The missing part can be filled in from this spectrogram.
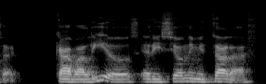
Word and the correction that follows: Cabildos: Cabildos. – Cabildos. – You added an extra syllable. – I want to say it's like pronouncing it like a double O. Cabildos.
